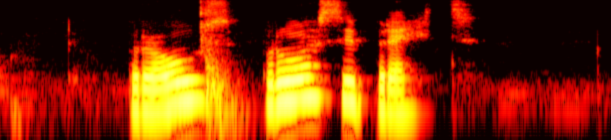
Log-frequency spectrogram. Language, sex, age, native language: Icelandic, female, 8, Danish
